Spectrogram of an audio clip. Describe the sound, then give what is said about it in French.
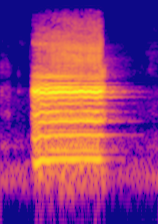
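A single loud car horn blast, sustained for under a second with a steady, harmonic-rich tone, then cut off abruptly, leaving a faint background hum. “Est-ce qu'il y a des klaxonneux ici dans la salle?”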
